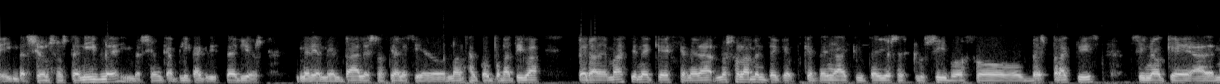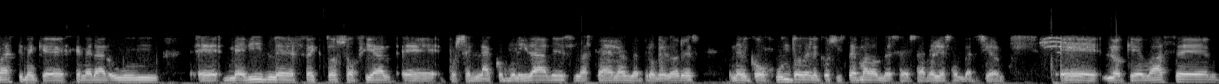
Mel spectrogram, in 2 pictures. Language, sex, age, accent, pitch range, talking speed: Spanish, male, 30-49, Spanish, 100-120 Hz, 155 wpm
